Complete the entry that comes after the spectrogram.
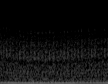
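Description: A tractor engine in the Farming Simulator 19 video game, Alpine Farming expansion, runs as a steady, even low drone at an idle-like pace, with no voices over it.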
